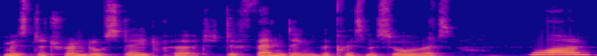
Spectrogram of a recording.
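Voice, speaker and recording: A woman narrating a children's storybook in a dramatic, expressive way. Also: mid-range voice, a little slow. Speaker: storybook reader, teacher.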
